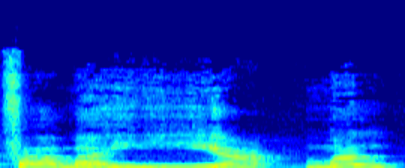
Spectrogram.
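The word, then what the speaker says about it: فمن يعمل: yang ketujuh diawali dengan lafadz famaiyakmal my di sana tahan selama dua harokat ya temponya jangan terburu-buru membacanya famaiyakmal seperti itu lalu adalah fat mitsqoola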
